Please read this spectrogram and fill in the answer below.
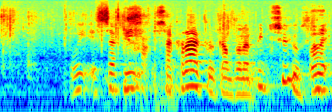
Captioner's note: conversing in French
